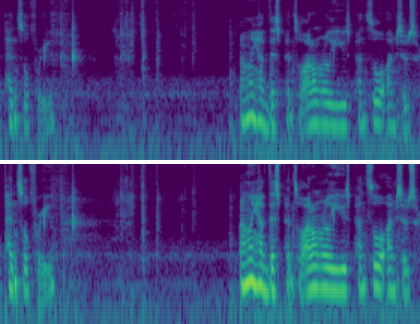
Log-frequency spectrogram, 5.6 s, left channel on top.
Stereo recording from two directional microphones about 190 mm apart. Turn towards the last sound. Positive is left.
turn(degrees=-45)  # may be behind; listen again after turning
